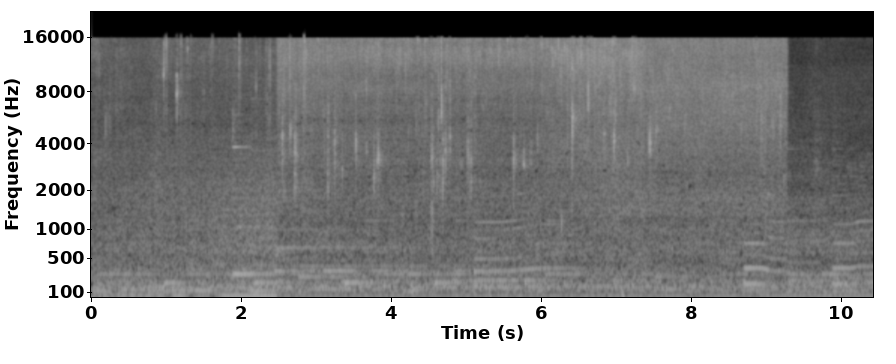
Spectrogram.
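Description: Food sizzling as it fries in hot oil, a steady hiss with scattered sharp crackles that cuts off abruptly near the end. Background guitar music plays underneath.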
